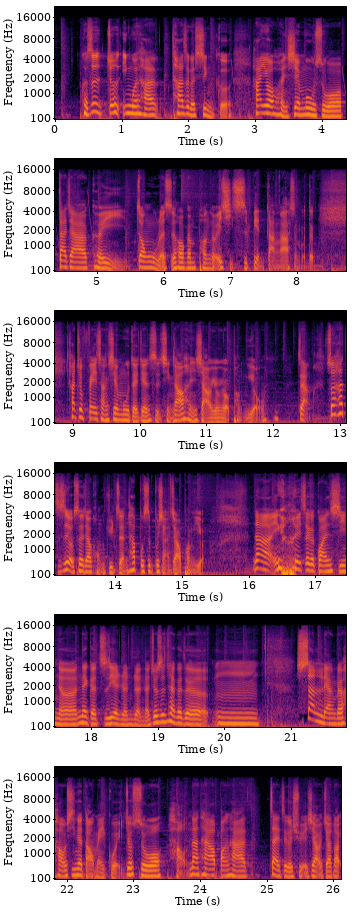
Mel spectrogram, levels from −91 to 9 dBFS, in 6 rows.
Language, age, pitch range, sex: Chinese, 20-39, 155-195 Hz, female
